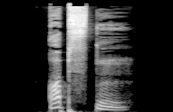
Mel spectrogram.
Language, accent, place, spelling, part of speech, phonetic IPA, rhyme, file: German, Germany, Berlin, obsten, verb, [ˈɔpstn̩], -ɔpstn̩, De-obsten.ogg
- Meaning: inflection of obsen: 1. first/third-person plural preterite 2. first/third-person plural subjunctive II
